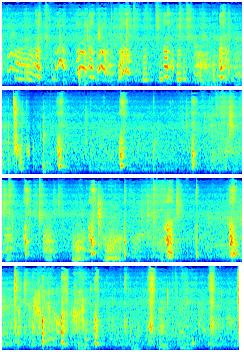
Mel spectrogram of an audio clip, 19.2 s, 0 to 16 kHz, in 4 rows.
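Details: Very young Golden Retriever puppies, aged 11 to 13 days, open with a cluster of high wavering whines, then scattered short squeaks and soft grunts continue irregularly, with faint clicks and handling noise.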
